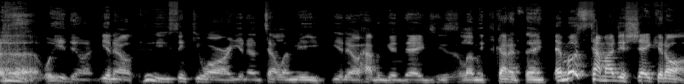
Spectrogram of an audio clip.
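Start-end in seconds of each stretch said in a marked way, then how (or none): 0.0-5.5 mock snarly, dismissive snarled retort. Retelling how a couple answered a passing greeting: imitating a snarl. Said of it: "snarled at me".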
